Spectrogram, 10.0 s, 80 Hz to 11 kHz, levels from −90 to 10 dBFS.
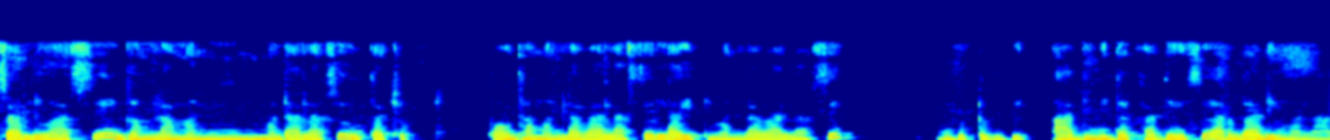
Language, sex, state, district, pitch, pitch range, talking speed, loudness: Halbi, female, Chhattisgarh, Bastar, 225 Hz, 220-230 Hz, 140 wpm, -25 LUFS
